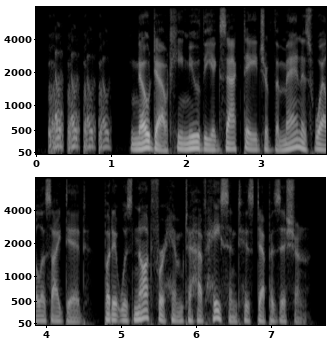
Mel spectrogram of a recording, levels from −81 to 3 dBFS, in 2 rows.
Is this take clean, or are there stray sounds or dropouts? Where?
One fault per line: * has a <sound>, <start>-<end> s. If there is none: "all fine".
* has a laugh, 0.2-1.0 s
